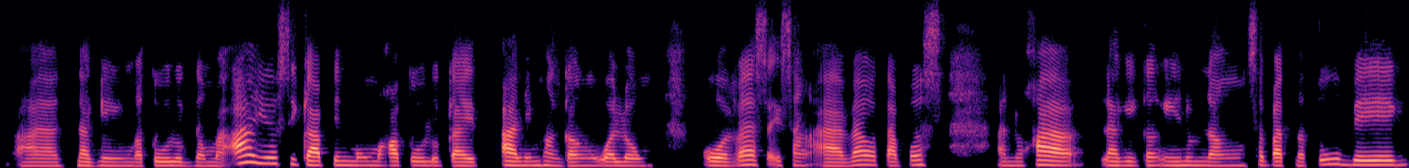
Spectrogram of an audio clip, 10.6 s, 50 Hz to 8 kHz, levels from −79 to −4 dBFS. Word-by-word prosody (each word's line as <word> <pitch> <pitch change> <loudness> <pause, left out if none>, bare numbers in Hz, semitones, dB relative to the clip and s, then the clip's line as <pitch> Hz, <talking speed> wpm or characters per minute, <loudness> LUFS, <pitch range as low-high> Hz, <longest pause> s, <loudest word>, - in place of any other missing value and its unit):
Ah, 170 0 -2
naging 175 0 -2
matulog 180 0 -2
nang 170 0 -4
maayos, 280 - +4
sikapin 200 -3 +2
mong 190 -1 -4
makatulog 185 -1 -1
kahit 175 0 +1 0.2
6 190 -1 +4
hanggang 175 -1 -2
walong 175 -1 0 0.4
oras 190 +4 +2
sa - - -2
isang 190 -1 -6
araw. 175 +6 +2
Tapos 195 +5 -2 0.4
ano 180 -1 -6
ka 200 -4 +6 0.2
lagi 185 -1 -1
kang 190 0 -3
iinom 185 0 -3
ng 180 +1 -3
sapat 190 -1 +1
na 175 - -3
tubig, 210 -2 +2
185 Hz, 150 wpm, -24 LUFS, 175-205 Hz, 0.4 s, ka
